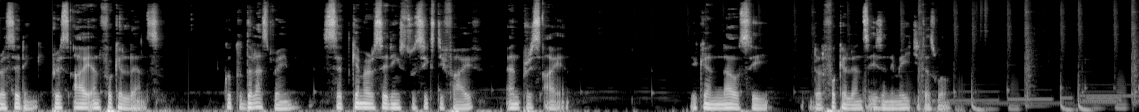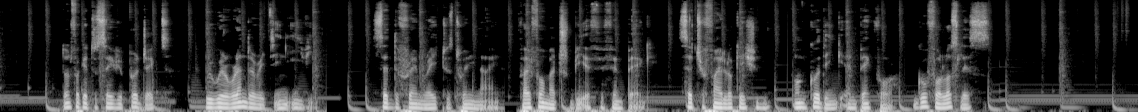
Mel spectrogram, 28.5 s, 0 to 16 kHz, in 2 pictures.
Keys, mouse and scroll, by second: 16.6 click, 18.8 click, 20.5-20.8 scroll down 4, 20.8 click, 23.0-23.6 scroll down 3, 23.6 click, 23.9-24.6 scroll down 2, 24.6 click, 24.6 scroll down 3, 26.1 click, 28.3 click.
